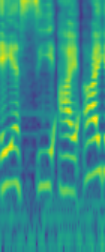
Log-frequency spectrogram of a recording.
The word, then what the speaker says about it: ASCII: turned out to be ASC i i codes for different letters of the alphabet for those of you who don't know ASC I I codes or ASCII codes as it's properly pronounced the cringe is so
